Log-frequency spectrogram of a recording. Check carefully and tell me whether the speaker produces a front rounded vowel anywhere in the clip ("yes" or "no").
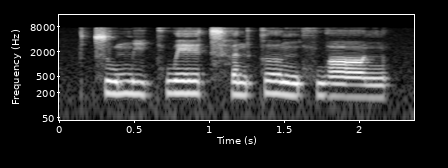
no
